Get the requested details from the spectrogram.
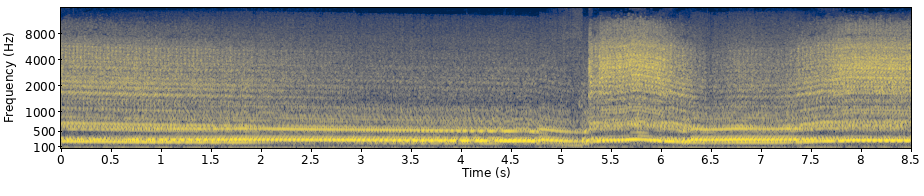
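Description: A sports car engine hums steadily, its pitch dipping and rising as the car slows and speeds up.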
